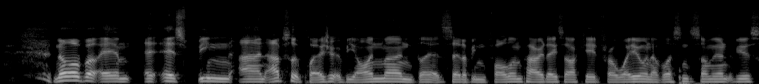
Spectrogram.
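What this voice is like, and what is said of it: Accent like Mike Myers' Shrek voice. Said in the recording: “literally sounds like a terrible Mike Myers impersonation about a green man who lives in a certain swamp ... trying to regulate the speed in which I'm talking”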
